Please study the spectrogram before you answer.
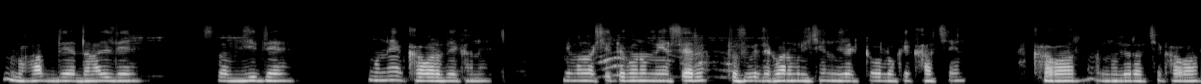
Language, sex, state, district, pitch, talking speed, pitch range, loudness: Bengali, male, West Bengal, Purulia, 165 Hz, 110 wpm, 160-175 Hz, -19 LUFS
